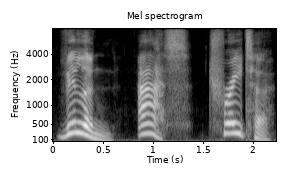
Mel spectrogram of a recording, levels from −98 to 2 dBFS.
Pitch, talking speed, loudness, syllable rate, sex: 185 Hz, 80 wpm, -18 LUFS, 2.8 syllables/s, male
